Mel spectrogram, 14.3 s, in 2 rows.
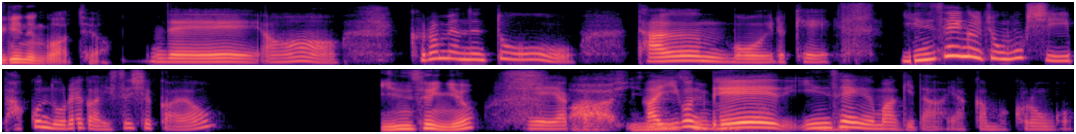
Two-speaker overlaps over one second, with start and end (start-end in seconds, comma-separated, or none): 10.9-12.8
